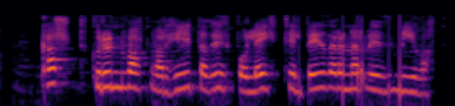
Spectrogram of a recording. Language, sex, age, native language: Icelandic, female, 30-39, Icelandic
